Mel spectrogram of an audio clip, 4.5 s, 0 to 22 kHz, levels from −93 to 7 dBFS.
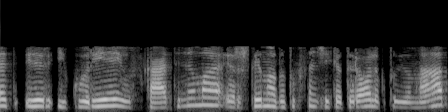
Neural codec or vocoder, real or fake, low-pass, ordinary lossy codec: none; real; 7.2 kHz; AAC, 16 kbps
